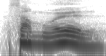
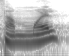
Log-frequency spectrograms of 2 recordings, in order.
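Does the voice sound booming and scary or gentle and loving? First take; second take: booming; gentle. First: It sounds booming and scary, like a movie. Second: It sounds gentle and loving, like a father.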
